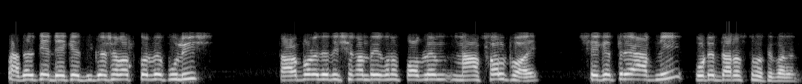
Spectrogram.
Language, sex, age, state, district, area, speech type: Bengali, male, 18-30, West Bengal, Birbhum, urban, conversation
